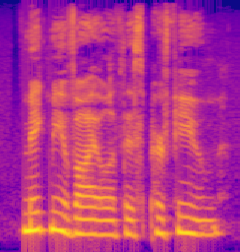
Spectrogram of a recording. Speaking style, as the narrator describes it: Scentless said, her voice honey-sweet

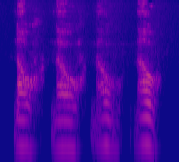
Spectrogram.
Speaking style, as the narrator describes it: she mouths

